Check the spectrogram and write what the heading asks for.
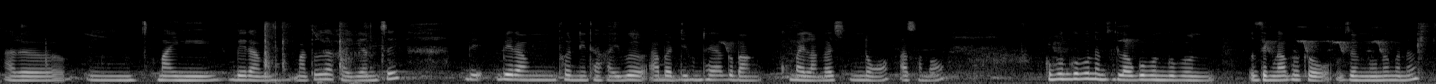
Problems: low volume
